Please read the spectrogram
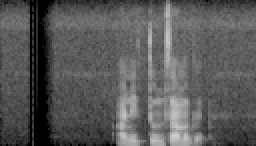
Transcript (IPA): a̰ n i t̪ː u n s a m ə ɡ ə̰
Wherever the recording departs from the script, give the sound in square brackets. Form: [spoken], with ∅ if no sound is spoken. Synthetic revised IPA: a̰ n i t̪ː u n s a m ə ɡ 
